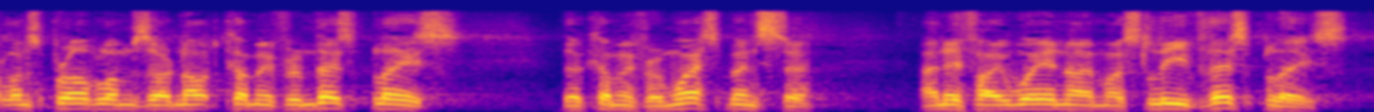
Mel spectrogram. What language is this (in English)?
English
